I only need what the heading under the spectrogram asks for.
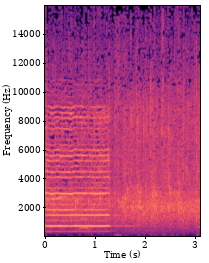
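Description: A loud, steady horn-like tone blares for about a second, then gives way to a burst of dense audience applause for a quiz winner, many hands clapping at once.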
